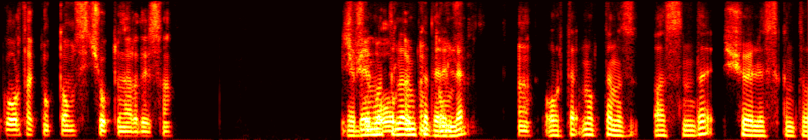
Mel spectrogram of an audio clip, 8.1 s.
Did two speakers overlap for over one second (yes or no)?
yes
